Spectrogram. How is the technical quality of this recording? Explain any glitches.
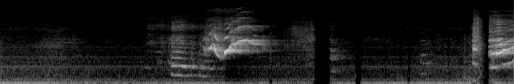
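The recording has clear network-transmission damage clustered in its second half, with four separate dropout events between about 2.7 and 4.9 seconds.

Short concealed packet loss occurs twice, at 2.69 to 2.73 s and again at 4.47 to 4.50 s. Each is heard as a brief smear or wobble. About 20 ms of audio failed to arrive at the decoder in time. The receiver patched the hole by extending the preceding sound for about 10 to 20 ms and then blended back into the real signal.

Repeated packet loss gives a robotic sound from 3.13 to 4.11 s. That passage turns choppy, with pieces audibly absent. Five separate gaps hit this second-long stretch, removing about 300 ms of audio in total, the longest about 159 ms. The receiver synthesised replacement audio for each hole, covering nearly a third of the span, and the next gap arrived before the sound could settle.

A burst of packet loss follows at 4.78 to 4.90 s. 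There the sound stretches into a held buzz or a fading hiss before resuming further along. A continuous 100 ms block never arrived. The concealment continued the last sound and turned it down as the gap went on, so the material that belonged in that window is missing.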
